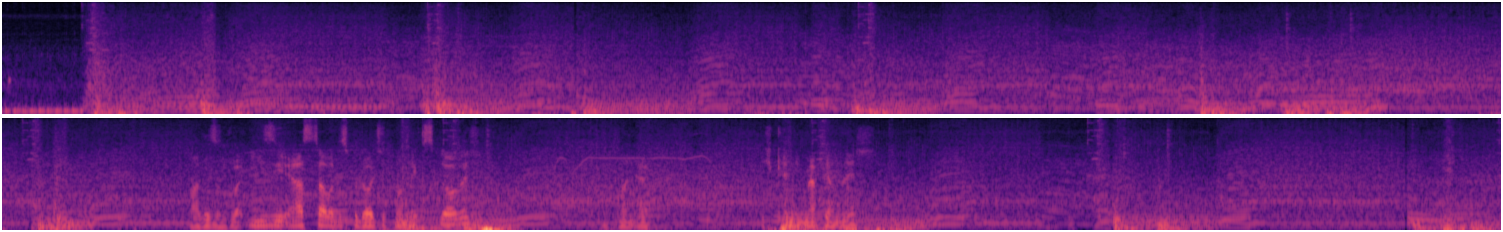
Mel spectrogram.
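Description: A motorbike engine revs up and down in quick bursts.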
